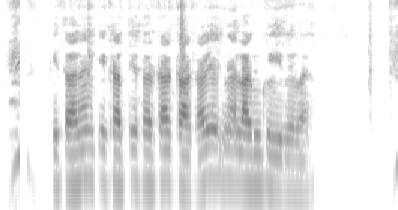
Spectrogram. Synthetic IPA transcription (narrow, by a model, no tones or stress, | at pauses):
kɪsaːnankikʰaːt̪ɪɾsəɾkaːɾkʰaːkajoːd͡ʒnaːlaːɡũkoibeːbaː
